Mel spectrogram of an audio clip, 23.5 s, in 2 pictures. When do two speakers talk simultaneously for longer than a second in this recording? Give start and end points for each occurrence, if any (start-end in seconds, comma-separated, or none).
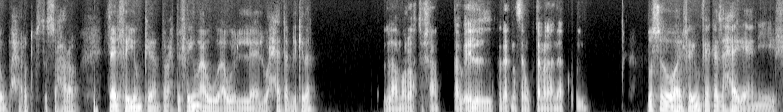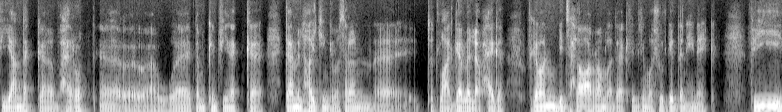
none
